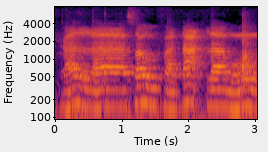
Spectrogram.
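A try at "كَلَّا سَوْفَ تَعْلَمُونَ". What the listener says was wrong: Kurang ya? Lagi berapa ketukan tadi? Baru 4. Kurang panjang. Kalla saufa ta'lamun. Sampai 6 ketukan.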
